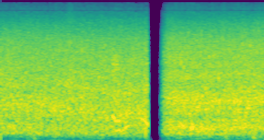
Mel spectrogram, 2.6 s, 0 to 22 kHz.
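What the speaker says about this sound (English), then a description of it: "straight to the creek here." Creek water flowing during a 4WD camping trip, a steady broadband rush close by that cuts out for a moment midway, with no talk.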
